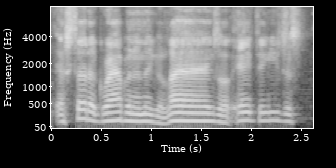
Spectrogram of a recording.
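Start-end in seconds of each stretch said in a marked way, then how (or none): none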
